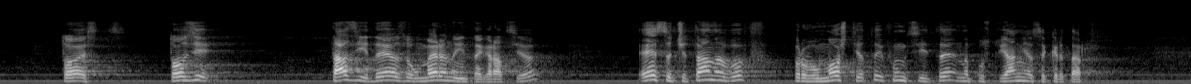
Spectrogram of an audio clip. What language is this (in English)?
Bulgarian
